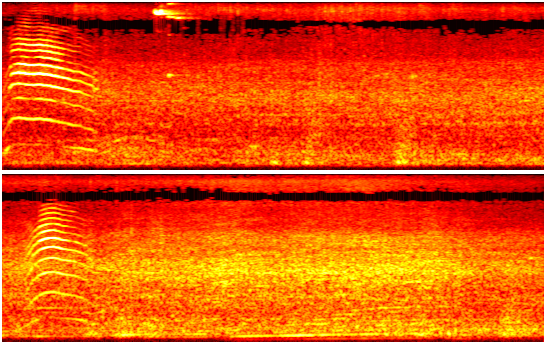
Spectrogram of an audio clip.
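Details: Familiar cat in an unusual spot outdoors, giving two harmonic meows, each rising then falling, about six seconds apart, over a steady hum of passing traffic and engine noise.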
